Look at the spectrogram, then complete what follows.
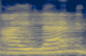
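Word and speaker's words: island: इस शब्द आइलैंड में की स्पेलिंग में आप देख पा रहे हैं आईएस ए एन डी एस लिखा है लेकिन इसे हम करते हैं आयरलैंड जिसमें कि इसका उच्चारण नहीं किया जाता तो चाचा जी ने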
